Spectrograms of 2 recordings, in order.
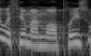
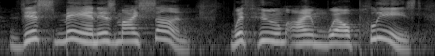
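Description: First: Said in the usual way. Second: Slow solemn quote. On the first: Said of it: "It doesn't say". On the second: Retold or imitated. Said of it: "quoted voice from heaven".

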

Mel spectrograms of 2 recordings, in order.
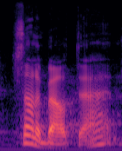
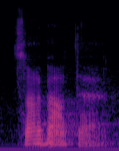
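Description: First: Said in the usual way. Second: Much softer, falling repeat; soft echo. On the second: Shown as a demonstration. Pastor quietly repeating the point to the church. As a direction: drop it low to drive it home.

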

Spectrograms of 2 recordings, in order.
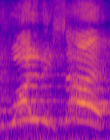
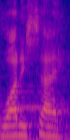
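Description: First: High, loud, slowed shout; urgent shouted demand. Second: Said in the usual way. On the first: Retold or imitated. Preacher demands the translated answer, shouting. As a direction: cry out the question, stretching it.

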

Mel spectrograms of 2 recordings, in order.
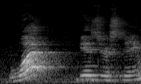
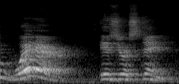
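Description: First: What is your sting, hitting What; contrasting wrong question, What stressed. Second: Slow Where is your sting, leaning on Where; stress on Where. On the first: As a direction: put the weight on What. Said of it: "We didn't ask you". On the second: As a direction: dwell on Where slowly. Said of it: "We asked you". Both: Shown as a demonstration.

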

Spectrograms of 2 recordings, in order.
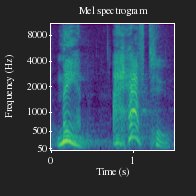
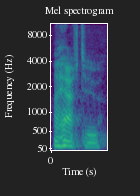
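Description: First: Slow, sincere, determined; heartfelt committed conviction; earnest resolve. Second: Low, much softer reluctant groan; resentful low sigh of duty; grudging. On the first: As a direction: say it like a calling you embrace. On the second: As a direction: say it like a dreaded chore. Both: Shown as a demonstration. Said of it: "your tone changes".

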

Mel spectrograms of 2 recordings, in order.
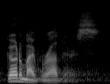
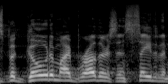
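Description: First: Lower, softer and gentle; quiet, tender voicing of Jesus; tender quote. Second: Louder, ringing proclamation; loud preacher's quote of the command; proclaiming the command. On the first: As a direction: say it like a loving brother. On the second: Acted. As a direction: announce it like a herald. Quoting Jesus's commission aloud.

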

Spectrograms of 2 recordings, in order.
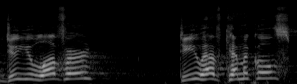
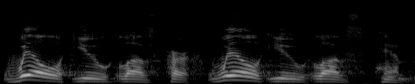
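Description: First: "Do you love her?" pitched much higher, lightly airy, as a question about feelings; mock romantic question. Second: "Will you love her?" slow, with a weighty stress on "Will"; slow it right down and press on "Will". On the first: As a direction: lift the voice high and light on "love". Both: Shown as a demonstration. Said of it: "the question that they know".

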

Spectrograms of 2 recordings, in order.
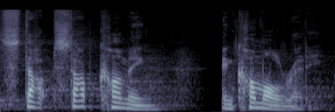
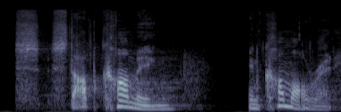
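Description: First: Put-on Jamaican accent. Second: Gentle plea. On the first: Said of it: "with his Jamaican accent". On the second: Real, not acted. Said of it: "I wanna say the same thing to some of us".

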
